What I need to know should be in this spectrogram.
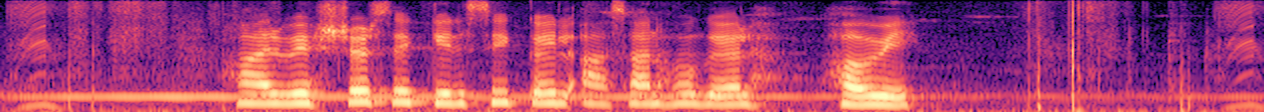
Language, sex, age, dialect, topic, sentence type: Bhojpuri, female, <18, Western, agriculture, statement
